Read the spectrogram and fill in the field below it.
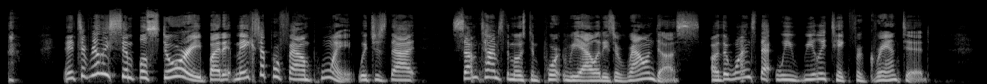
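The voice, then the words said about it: New York accent. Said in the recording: “I'm a New Yorker, as you can probably detect from my accent.”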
